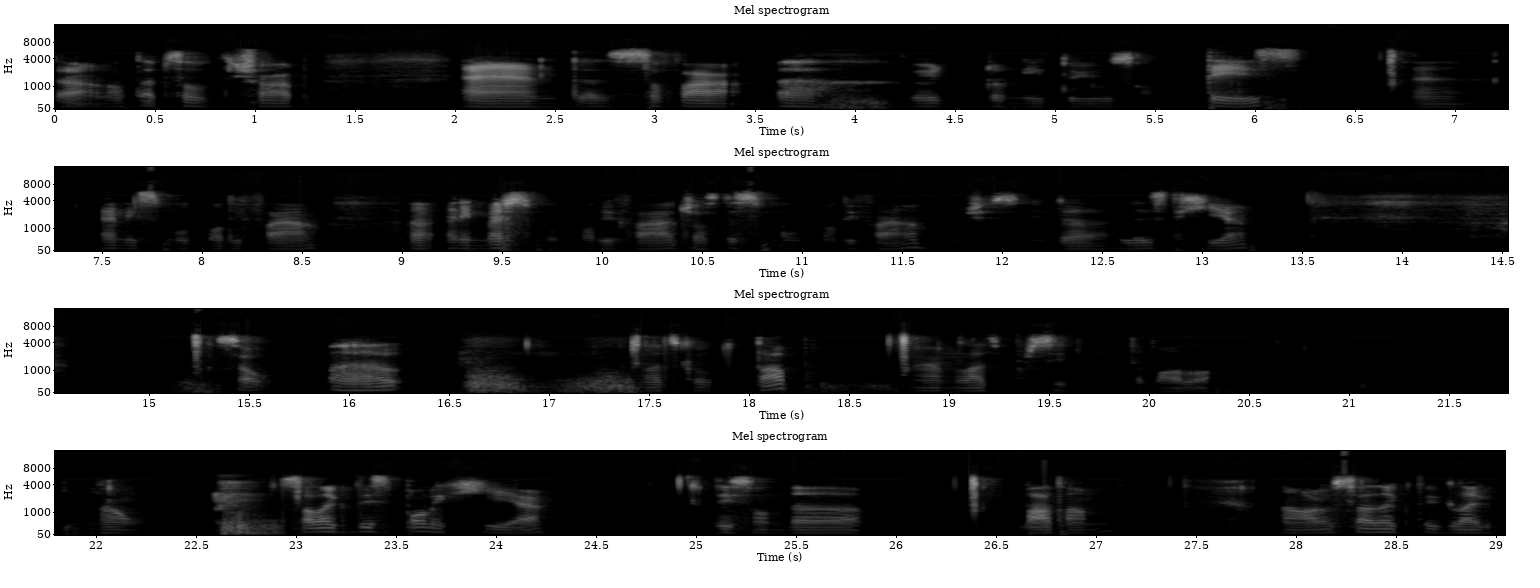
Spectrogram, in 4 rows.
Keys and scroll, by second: 2.5 alt+x, 15.1 f.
